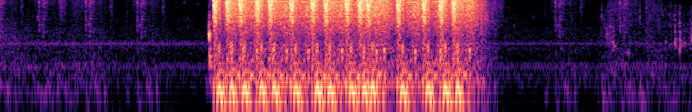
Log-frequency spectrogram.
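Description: Rapid automatic gunfire rattles loudly in a burst.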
